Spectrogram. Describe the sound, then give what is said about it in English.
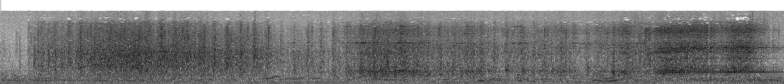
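A train pulls into the station at Racine, Wisconsin, with a steady rumble and rhythmic clatter of wheels, brakes hissing and squealing faintly as it slows, loud throughout. “a train is pulling in, bringing two people for a visit to the factory”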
